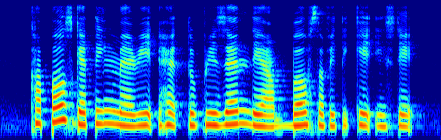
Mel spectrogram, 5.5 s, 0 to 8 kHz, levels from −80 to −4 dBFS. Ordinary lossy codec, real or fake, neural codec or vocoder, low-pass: none; real; none; 7.2 kHz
